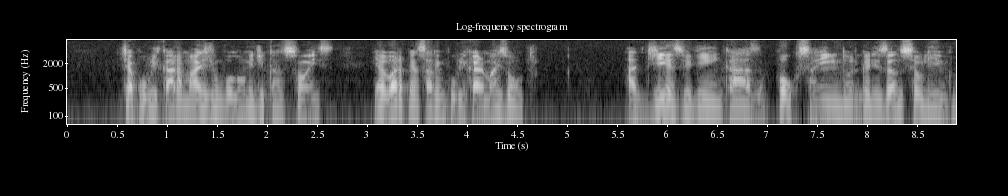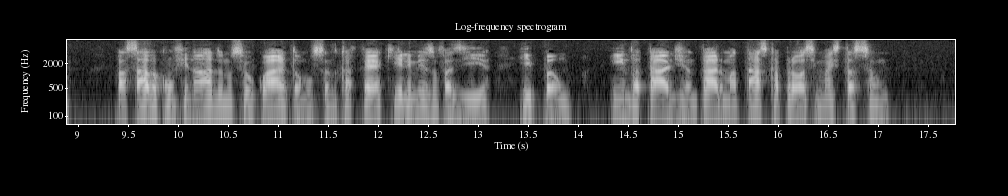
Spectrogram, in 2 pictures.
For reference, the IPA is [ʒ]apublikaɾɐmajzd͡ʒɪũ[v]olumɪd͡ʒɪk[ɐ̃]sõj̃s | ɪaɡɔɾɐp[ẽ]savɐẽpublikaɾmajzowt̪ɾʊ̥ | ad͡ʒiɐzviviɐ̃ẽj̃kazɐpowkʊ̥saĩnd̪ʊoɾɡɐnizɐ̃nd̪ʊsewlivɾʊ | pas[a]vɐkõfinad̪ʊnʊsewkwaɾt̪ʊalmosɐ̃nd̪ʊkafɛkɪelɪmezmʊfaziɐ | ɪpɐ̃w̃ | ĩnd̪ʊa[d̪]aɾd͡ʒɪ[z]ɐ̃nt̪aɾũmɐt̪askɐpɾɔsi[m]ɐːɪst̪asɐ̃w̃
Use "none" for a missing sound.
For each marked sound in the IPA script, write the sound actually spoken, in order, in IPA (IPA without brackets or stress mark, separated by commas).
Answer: ʒ, v, ɐ̃, ẽ, a, t̪, ʒ, m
